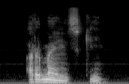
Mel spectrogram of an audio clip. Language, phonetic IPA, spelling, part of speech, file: Polish, [arˈmɛ̃j̃sʲci], armeński, adjective, Pl-armeński.ogg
